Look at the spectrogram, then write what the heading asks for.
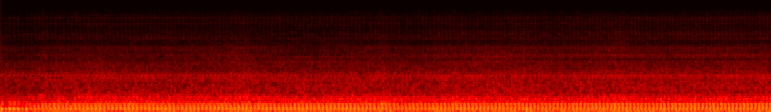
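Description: Motorcycle engine running at a steady cruising speed on the highway, an even low drone that holds one pitch throughout.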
